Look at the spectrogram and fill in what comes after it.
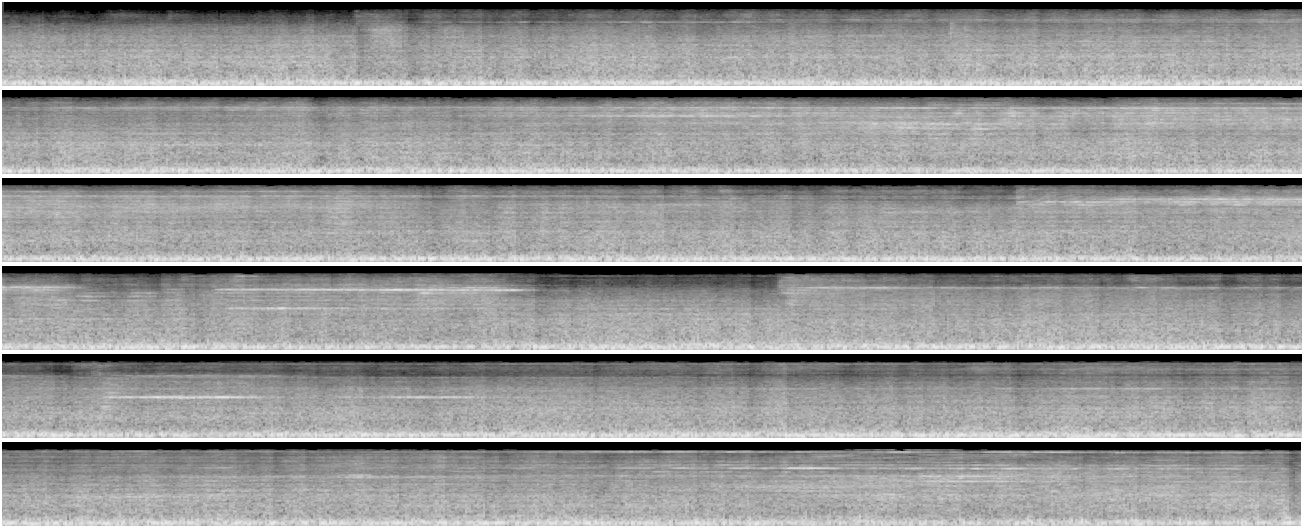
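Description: BNSF double-stack intermodal train's well cars rolling past, a steady loud rumble of steel wheels on rail. A few brief high-pitched wheel squeals come in around the middle.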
